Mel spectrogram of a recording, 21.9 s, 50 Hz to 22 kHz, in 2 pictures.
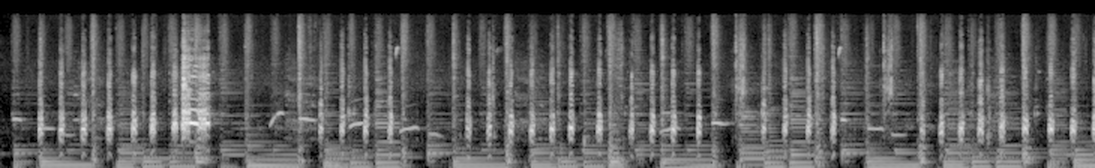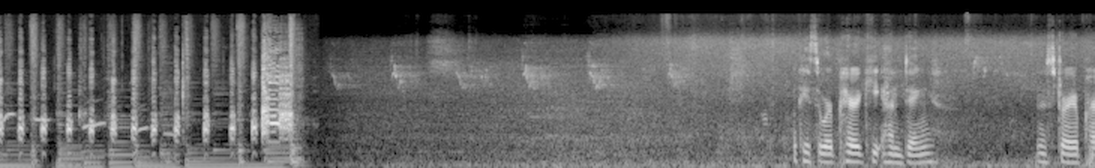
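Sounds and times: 
rescued house rooster clucking: 0:00.4 - 0:02.2, 0:03.0 - 0:08.6, 0:09.2 - 0:14.2
speech: 0:19.0 - 0:20.4, 0:21.3 - 0:21.8.

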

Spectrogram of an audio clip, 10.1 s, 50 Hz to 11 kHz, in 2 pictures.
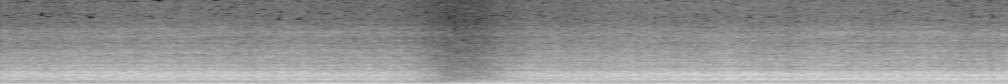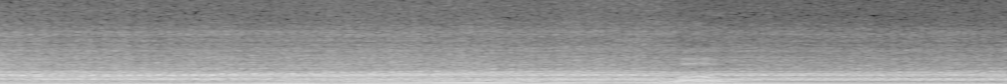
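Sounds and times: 
car burnout with spinning tires: 0:00.0 - 0:10.0.

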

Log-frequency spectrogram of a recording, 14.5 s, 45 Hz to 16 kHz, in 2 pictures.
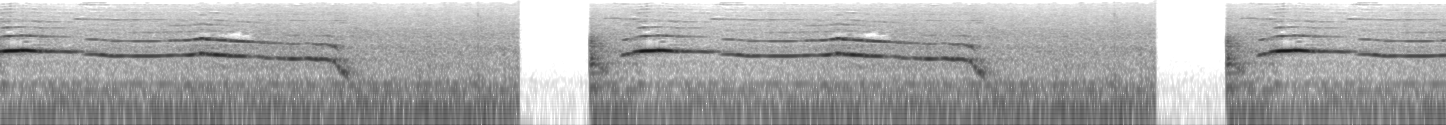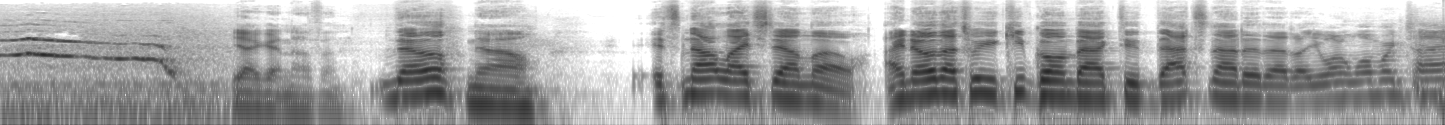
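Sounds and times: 
dog whining: 0:00.0 - 0:01.9, 0:03.0 - 0:05.0, 0:06.2 - 0:08.3
speech: 0:08.4 - 0:14.4.

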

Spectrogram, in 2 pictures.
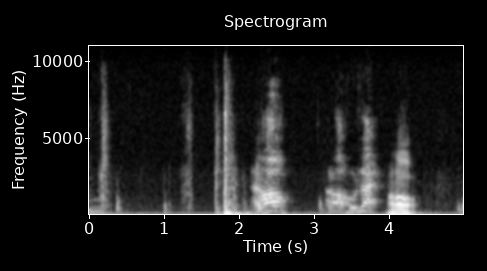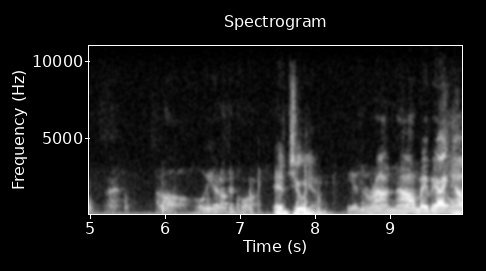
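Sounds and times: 
office door opening as someone walks in: 0:01.7 - 0:02.2
speech: 0:03.6 - 0:04.4, 0:06.5 - 0:09.9.

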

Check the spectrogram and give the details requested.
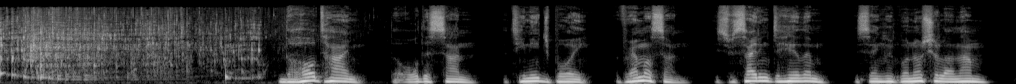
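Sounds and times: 
river water poured from buckets into empty barrels: 0:00.0 - 0:04.0
speech: 0:02.8 - 0:10.1.

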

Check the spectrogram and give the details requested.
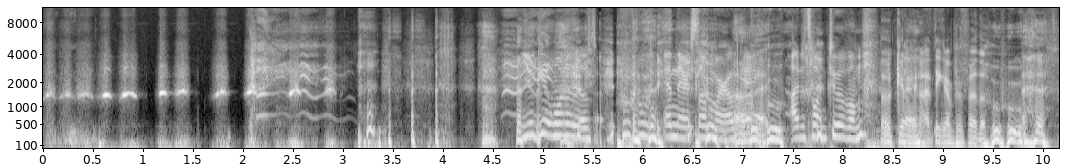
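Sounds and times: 
person whistling: 0:00.0 - 0:03.0
laughter: 0:02.1 - 0:10.1
speech: 0:04.7 - 0:10.1.

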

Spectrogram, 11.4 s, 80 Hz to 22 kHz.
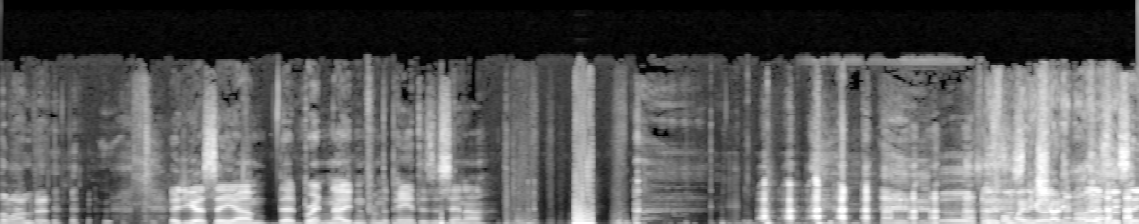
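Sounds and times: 
speech: 0:00.0 - 0:05.5, 0:07.9 - 0:11.3
fart blasted directly into a microphone: 0:05.7 - 0:07.8
people snickering and chuckling: 0:06.3 - 0:07.0, 0:07.6 - 0:11.3.

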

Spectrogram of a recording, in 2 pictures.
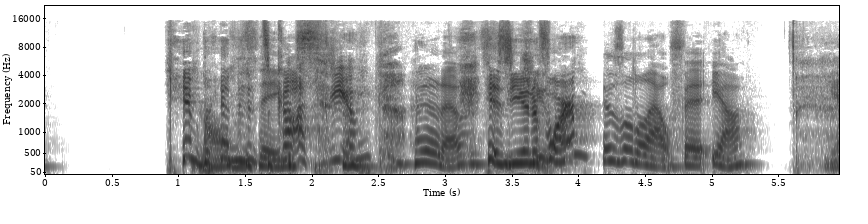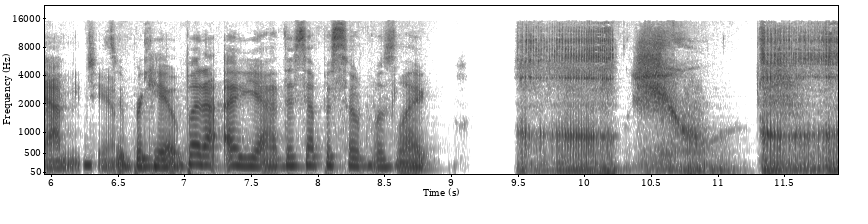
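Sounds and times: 
speech: 0:01.1 - 0:09.7
loud rattling snoring: 0:09.5 - 0:11.8.

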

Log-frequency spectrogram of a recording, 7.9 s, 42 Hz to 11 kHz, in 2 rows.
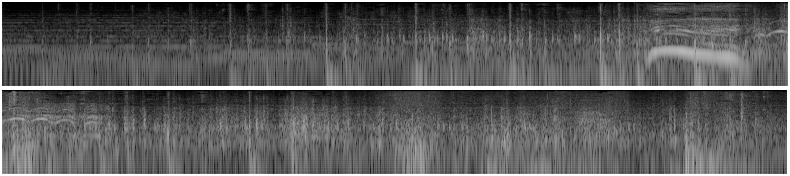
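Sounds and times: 
horse hooves clip-clopping on hard ground: 0:00.0 - 0:07.8
horse letting out a loud falling whinny: 0:02.8 - 0:05.5.

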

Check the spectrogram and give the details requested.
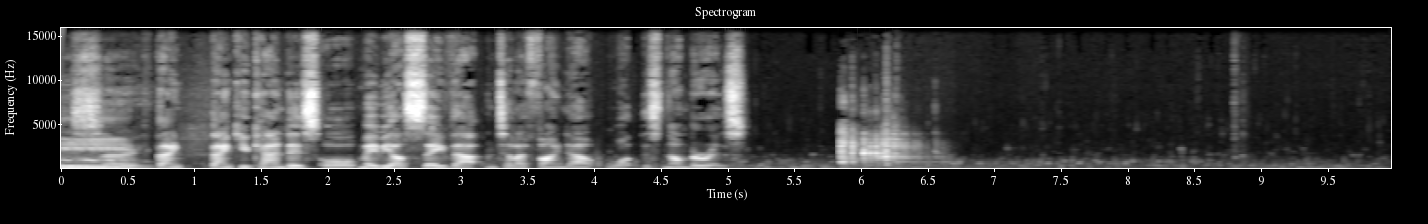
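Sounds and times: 
speech: 0:00.0 - 0:05.4
dice rolling across a hard tabletop: 0:05.9 - 0:06.7.

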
